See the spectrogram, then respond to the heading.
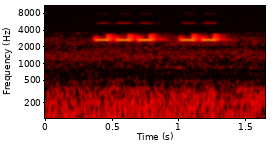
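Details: Two sets of three high-pitched electronic beeps in a quiet hospital room: an IV infusion pump alarm on a mother with an IV after her third C-section at 37 weeks, commonly triggered by arm movement.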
